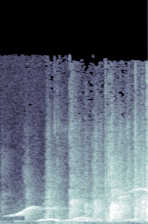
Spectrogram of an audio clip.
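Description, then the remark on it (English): An audience at a live storytelling event at Bumpport Theater in Denver, Colorado, breaks into applause, a wash of steady clapping mixed with a rising whistle-like whoop and scattered cheering voices, lasting briefly at a moderate level. “That wasn't even an applause line.”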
